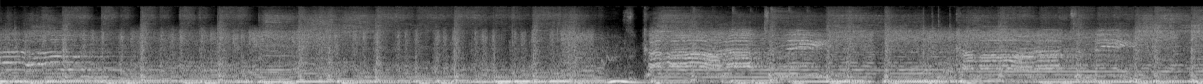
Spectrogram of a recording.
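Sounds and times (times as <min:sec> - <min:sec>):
loud rock band music: 0:00.0 - 0:12.0.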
